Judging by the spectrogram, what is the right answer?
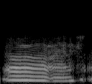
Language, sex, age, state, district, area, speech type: Assamese, female, 45-60, Assam, Lakhimpur, rural, conversation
